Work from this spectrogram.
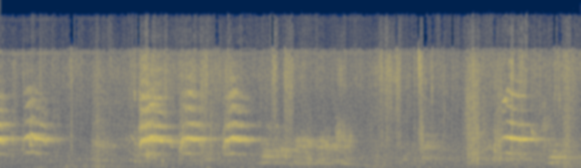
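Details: Capybara at the Torias traveling petting zoo, its calls likened to birdsong: a run of thin, chirping squeaks with bright overtones, several short bursts spaced irregularly, over a murmuring outdoor background.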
